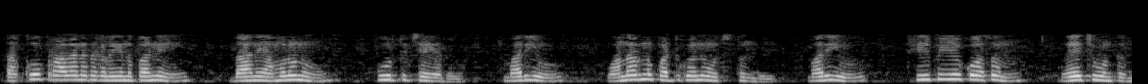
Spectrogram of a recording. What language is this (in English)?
Telugu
